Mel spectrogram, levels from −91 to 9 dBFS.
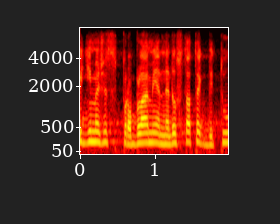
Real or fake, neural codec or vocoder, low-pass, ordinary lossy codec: fake; codec, 16 kHz, 16 kbps, FunCodec, trained on Chinese and English, 50 frames a second; 7.2 kHz; Opus, 32 kbps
